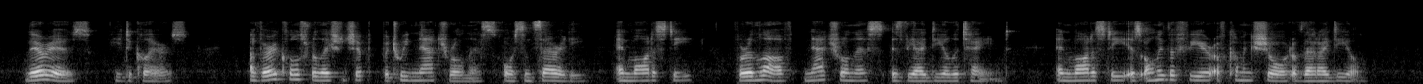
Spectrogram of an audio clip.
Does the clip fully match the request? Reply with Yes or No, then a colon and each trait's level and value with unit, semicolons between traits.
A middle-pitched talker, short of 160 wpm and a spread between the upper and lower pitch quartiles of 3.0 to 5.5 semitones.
No: medium, 180 Hz; average, 145 wpm; narrow, 2.5 semitones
